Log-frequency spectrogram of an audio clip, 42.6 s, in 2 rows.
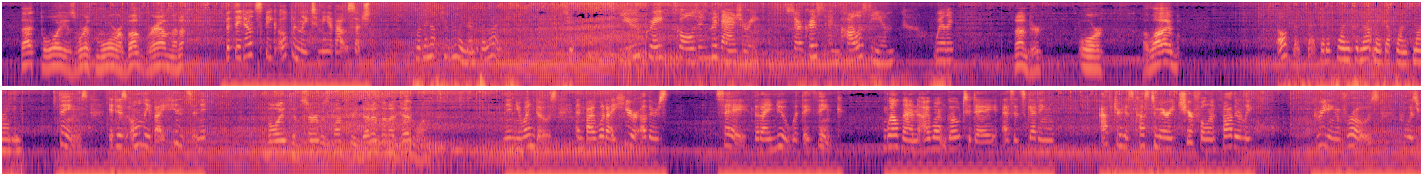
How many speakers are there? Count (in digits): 4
